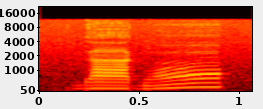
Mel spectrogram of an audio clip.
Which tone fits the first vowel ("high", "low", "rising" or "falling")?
low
